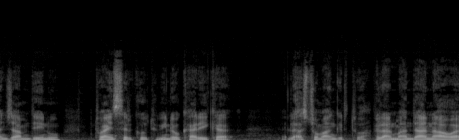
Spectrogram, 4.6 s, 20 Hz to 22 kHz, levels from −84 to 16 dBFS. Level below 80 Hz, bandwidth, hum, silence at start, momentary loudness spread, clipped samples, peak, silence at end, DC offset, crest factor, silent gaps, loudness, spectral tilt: -56 dBFS; 14.5 kHz; none; 0 s; 9 LU; under 0.1%; -10 dBFS; 0 s; under 0.1%; 20 dB; none; -31 LUFS; -5 dB/octave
